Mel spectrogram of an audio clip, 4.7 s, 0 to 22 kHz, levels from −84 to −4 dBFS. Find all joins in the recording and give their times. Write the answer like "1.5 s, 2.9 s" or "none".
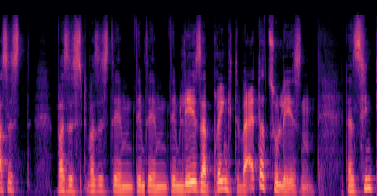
1.0 s, 1.8 s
